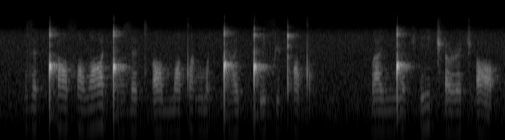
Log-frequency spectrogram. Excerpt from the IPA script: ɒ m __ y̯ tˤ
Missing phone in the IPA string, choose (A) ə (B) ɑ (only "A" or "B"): A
